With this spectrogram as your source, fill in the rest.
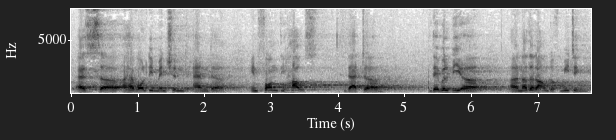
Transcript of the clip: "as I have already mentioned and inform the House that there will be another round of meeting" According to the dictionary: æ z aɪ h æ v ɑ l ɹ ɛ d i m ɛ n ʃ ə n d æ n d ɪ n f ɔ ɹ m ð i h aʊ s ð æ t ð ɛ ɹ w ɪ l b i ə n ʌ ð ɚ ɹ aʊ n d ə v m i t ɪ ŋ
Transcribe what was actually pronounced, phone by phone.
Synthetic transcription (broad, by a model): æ z aɪ h æ v ɑ l ɹ ɛ d i m ɛ n ʃ ə n d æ n d ɪ n f ɔ ɹ m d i h aʊ s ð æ t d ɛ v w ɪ l b i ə n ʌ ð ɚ ɹ aʊ n d ə v m i t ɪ ŋ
